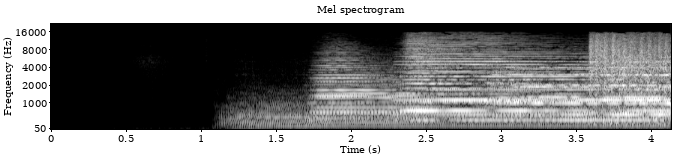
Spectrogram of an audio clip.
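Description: A sustained low brass chord from an orchestra enters about a second in after silence. It swells as more instruments join in layers, growing fuller near the end.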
